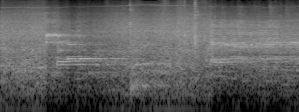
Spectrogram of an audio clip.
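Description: Many curtains being drawn along overhead metal lines at once, their rings scraping and squealing, with a cluster of short squeals about a second in.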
